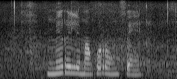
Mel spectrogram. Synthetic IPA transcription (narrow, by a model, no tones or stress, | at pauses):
m̩mɪrɪlɪmakʊroŋ̩fɛːla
